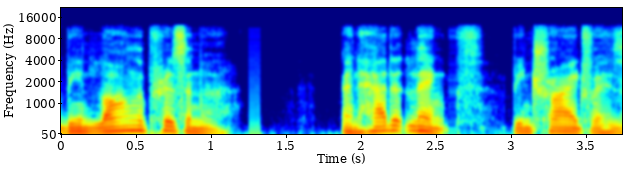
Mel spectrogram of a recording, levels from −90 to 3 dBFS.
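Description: At 1.26 s a repeated buffer occurs: fresh audio did not reach the device in time, so it replayed its last block. A 20 ms slice sounds several times in a row with a hard join at each repeat, giving a brief buzzing stutter through 1.34 s that fits a 20 ms buffer.

From 2.29 to 2.35 s the speech turns rougher and noisier with no gap. This is a lost packet rebuilt from error correction: the Opus decoder played the low-bitrate copy carried in the following packet. The roughly 40 ms affected fits two lost packets.

At 2.60 s a second repeated buffer produces a shorter stutter, the same 20 ms slice sounding again with hard joins until 2.64 s. Around all three, the Opus call path adds its usual coding noise and a top end that stops near 12 kHz.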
